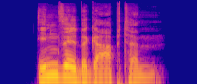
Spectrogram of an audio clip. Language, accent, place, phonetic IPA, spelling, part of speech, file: German, Germany, Berlin, [ˈɪnzəlbəˌɡaːptəm], inselbegabtem, adjective, De-inselbegabtem.ogg
- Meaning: strong dative masculine/neuter singular of inselbegabt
